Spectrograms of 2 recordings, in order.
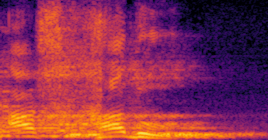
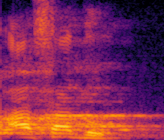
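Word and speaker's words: أشهد: উচ্চারণ করতে পারতো না শব্দটা হবে আশহাদু বেলাল বলতো আসাদু বেলাল কি বলতো আসাদু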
